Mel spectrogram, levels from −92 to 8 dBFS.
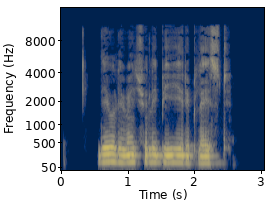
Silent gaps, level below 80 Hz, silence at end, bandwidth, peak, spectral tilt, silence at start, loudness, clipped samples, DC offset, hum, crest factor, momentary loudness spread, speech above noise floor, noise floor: none; -62 dBFS; 0.55 s; 11.5 kHz; -4 dBFS; -6 dB/octave; 0.55 s; -20 LUFS; under 0.1%; under 0.1%; none; 16 dB; 18 LU; 22 dB; -41 dBFS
